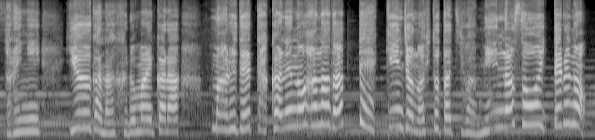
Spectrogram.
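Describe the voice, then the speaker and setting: A woman's voice: very high voice, fairly quick, pushed and bright. A woman playing a friendly restaurant owner in an anime game, speaking in a familiar, confiding way. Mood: chatty, confiding. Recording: music playing behind the voice.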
